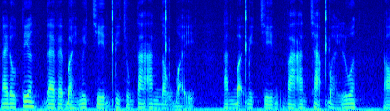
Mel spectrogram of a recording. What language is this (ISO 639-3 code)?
vie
